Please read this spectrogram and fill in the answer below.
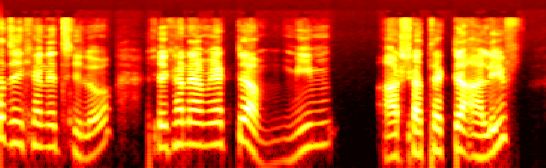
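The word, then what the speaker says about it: ما: ছিল সেখানে আমি একটা মিম আর সাথে একটা আলিফ এটার উচ্চারণ হচ্ছে মা একটু লম্বা করে বলতে হয় মা নিয়ে আসলাম তখন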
